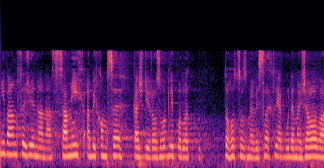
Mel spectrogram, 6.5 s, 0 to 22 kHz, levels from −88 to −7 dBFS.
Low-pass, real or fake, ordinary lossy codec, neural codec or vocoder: 7.2 kHz; fake; MP3, 64 kbps; codec, 16 kHz in and 24 kHz out, 2.2 kbps, FireRedTTS-2 codec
